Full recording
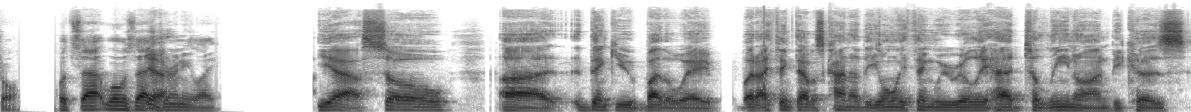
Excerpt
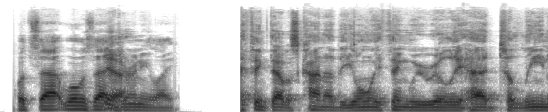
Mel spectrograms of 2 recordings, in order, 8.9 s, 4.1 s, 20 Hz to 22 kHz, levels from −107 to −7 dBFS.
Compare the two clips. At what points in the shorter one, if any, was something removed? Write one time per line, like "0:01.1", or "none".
0:01.9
